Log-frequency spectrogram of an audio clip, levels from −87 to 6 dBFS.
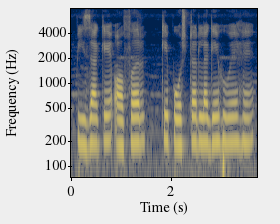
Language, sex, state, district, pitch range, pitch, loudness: Hindi, female, Gujarat, Valsad, 190-200 Hz, 195 Hz, -14 LUFS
